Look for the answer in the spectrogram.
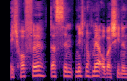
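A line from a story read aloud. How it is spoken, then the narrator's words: Plain. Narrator (German): sagte er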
